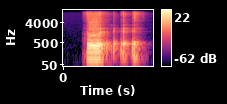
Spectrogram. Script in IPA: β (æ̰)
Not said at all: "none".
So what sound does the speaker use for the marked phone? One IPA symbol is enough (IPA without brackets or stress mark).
ɛ̰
